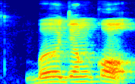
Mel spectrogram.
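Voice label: "berjongkok", Malay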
